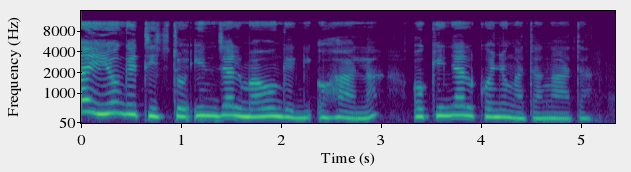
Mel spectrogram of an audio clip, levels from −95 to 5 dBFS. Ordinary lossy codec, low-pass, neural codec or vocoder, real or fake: none; 10.8 kHz; none; real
